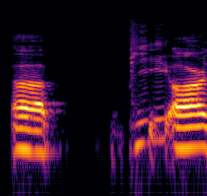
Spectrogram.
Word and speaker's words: per: Per does not rhyme with the fruit pear or pear or socks. It's per me.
